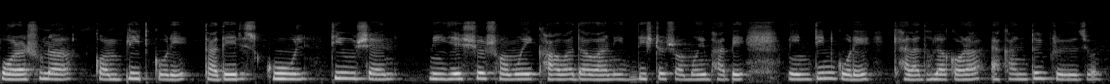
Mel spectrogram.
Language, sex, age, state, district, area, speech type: Bengali, female, 18-30, West Bengal, Bankura, urban, spontaneous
